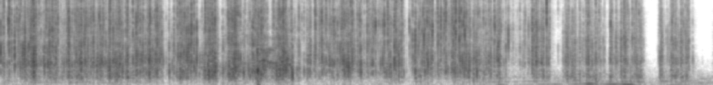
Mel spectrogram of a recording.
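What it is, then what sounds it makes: Plastic candy packet being crinkled. Fingers crinkle and crunch a Cola Fizzy Lances plastic packet filled with candy strips. A dense, bright, continuous crackling of plastic fills most of the clip, then thins into softer, sparser crinkles with a brief near-silence toward the end.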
